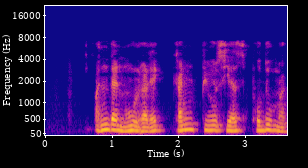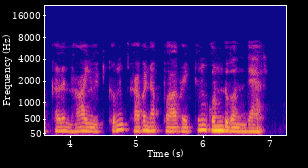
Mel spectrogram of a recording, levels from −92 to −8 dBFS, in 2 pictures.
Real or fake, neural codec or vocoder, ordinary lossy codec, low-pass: fake; codec, 16 kHz, 8 kbps, FreqCodec, smaller model; MP3, 64 kbps; 7.2 kHz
